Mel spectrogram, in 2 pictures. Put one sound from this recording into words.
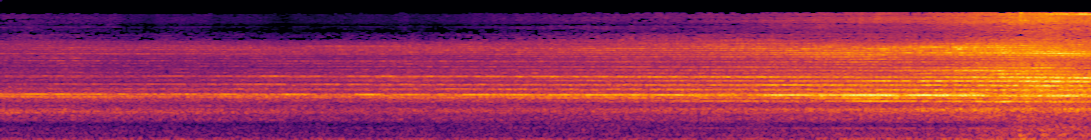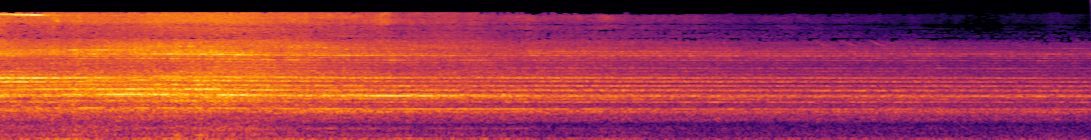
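A tram approaches, rumbles past close by and slowly fades into the distance.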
